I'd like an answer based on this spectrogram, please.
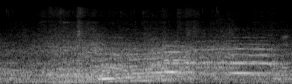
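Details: Giant fattened cow from Gunung Telomolya, lowing with a soft, wavering moo that swells and fades over a few seconds amid low crowd murmur.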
